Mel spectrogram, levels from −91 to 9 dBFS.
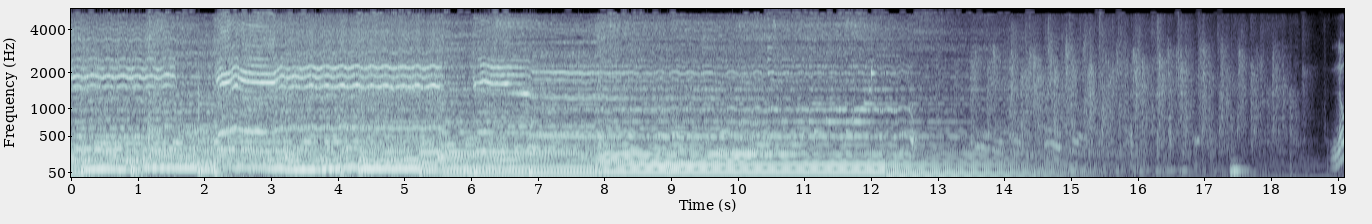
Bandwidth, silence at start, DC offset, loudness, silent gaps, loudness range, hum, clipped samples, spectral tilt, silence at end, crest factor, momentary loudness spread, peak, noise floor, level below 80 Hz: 5.4 kHz; 0 s; under 0.1%; -6 LUFS; none; 19 LU; none; 1%; -7 dB/octave; 0 s; 8 dB; 20 LU; 0 dBFS; -44 dBFS; -16 dBFS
